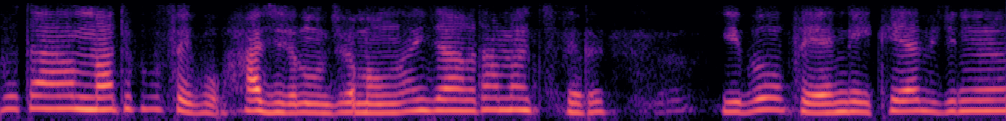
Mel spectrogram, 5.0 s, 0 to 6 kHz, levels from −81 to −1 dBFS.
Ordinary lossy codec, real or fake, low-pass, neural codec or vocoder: Opus, 16 kbps; fake; 5.4 kHz; codec, 16 kHz in and 24 kHz out, 0.9 kbps, LongCat-Audio-Codec, four codebook decoder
